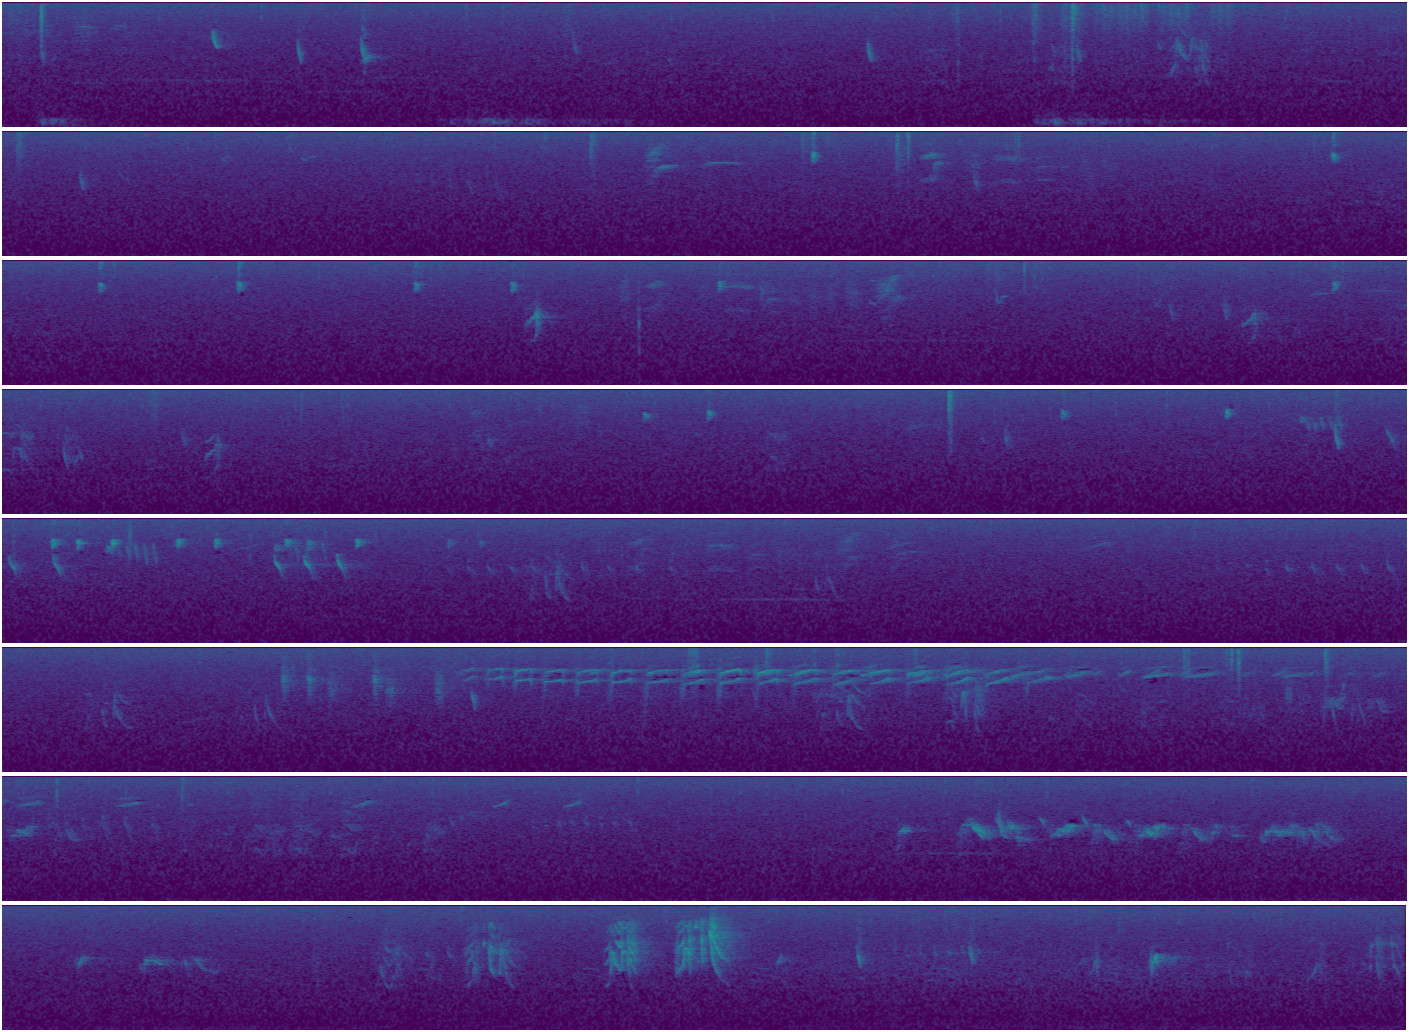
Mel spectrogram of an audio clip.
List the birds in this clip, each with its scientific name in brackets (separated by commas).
Common Bulbul (Pycnonotus barbatus), White-browed Sparrow-Weaver (Plocepasser mahali), Red-cheeked Cordonbleu (Uraeginthus bengalus), Mariqua Sunbird (Cinnyris mariquensis)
